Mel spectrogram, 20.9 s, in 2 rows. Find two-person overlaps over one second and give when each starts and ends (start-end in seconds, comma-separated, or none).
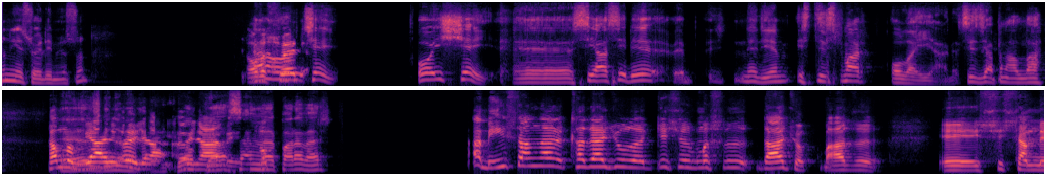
11.0-13.2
